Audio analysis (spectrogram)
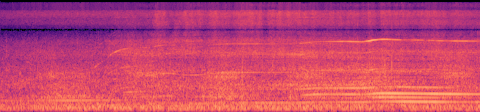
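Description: A radio-controlled model airplane flies overhead with its motor humming steadily. The whine slowly rises and bends in pitch as the plane passes through its manoeuvres, and no one speaks.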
